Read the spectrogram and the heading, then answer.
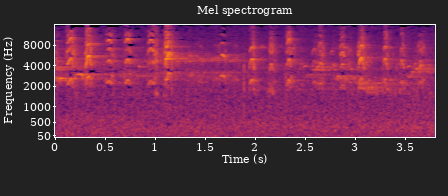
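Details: Great spotted woodpecker chick, always hungry, giving high squeaky begging chirps at an uneven pace, about one every half second, over faint background hiss.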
